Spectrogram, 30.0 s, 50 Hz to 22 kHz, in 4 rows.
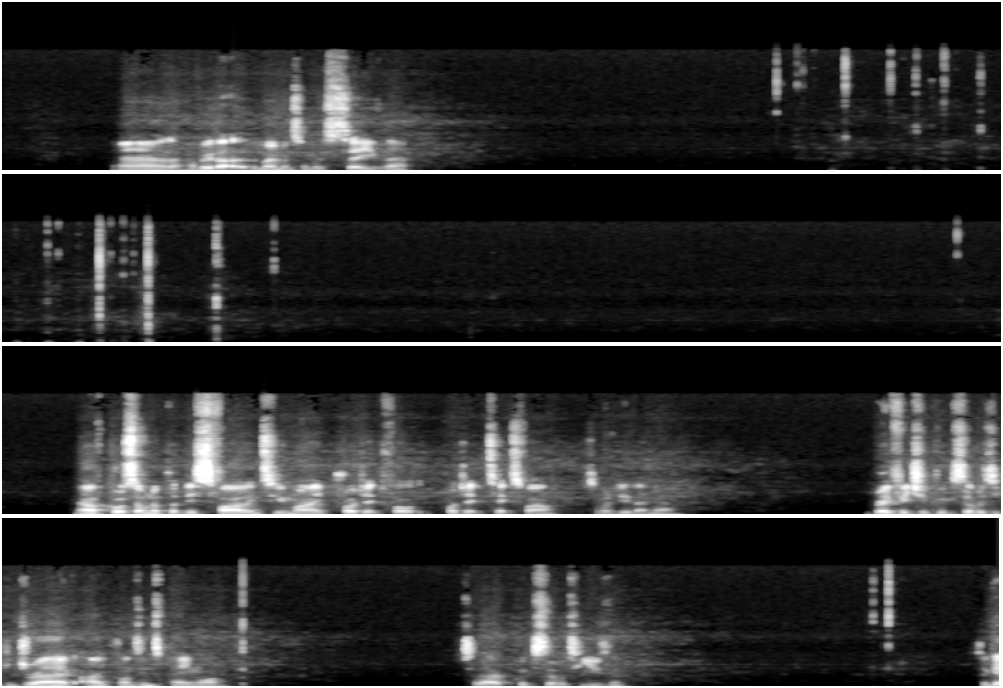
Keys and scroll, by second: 3.4 super+s, 6.5-9.9 typing, 11.9 space, 20.6 super+space.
